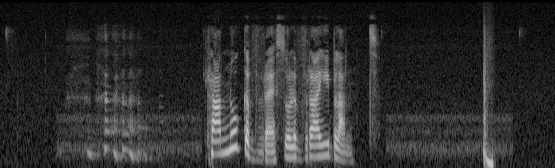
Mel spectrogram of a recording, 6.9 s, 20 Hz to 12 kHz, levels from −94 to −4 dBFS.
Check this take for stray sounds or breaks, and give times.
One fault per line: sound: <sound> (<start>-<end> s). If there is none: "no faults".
sound: laugh (0.8-2.1 s)
sound: thud (6.0-6.2 s)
